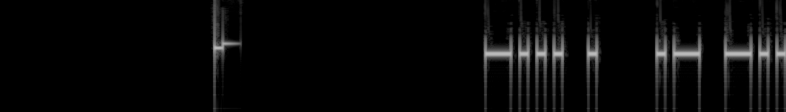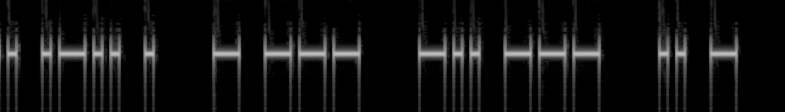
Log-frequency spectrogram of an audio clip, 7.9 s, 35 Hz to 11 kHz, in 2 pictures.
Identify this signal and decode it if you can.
Morse code, heard as a keyed tone, about 28 wpm, 700 Hz. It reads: BE ABLE TO DO IT
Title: Sets of 5 Words Encore2 28wpm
